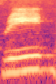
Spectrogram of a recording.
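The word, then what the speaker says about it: read: spellings यही होते हैं लेकिन हम इसको प्रोनाउंस कैसे करते हैं रीड रेड रेड अब हमें कैसे पता कि ये रीड लिखा हुआ है ये रेड लिखा हुआ है क्योंकि इसके साथ हैव यूज हुआ हुआ है हैव यूज इसका मतलब है कि यह थर्ड फॉर्म है हमारे पास तो हम इसको क्या प्रोनाउंस करेंगे I have रेड this book not रीड ठीक है आई हैव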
